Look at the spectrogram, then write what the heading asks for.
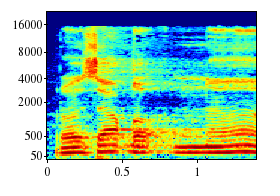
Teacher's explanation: untuk huruf qaf yang dipantulkan, yaitu suara pantulannya condong ke huruf a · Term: huruf qalqalah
